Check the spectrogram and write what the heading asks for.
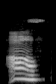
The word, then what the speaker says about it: of: Many folk make the mistake, even though the verb of is spelled with an F. People now the word of with a V. I know the sound is crazy, but it's true.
